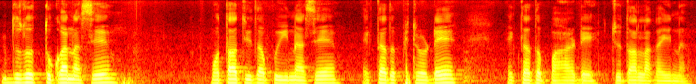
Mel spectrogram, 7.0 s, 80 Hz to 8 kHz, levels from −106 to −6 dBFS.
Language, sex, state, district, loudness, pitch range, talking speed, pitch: Nagamese, male, Nagaland, Dimapur, -19 LUFS, 110-135 Hz, 165 wpm, 120 Hz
